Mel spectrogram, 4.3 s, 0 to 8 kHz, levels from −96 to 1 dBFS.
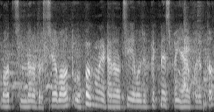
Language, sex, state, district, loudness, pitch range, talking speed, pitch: Odia, male, Odisha, Malkangiri, -18 LUFS, 150-170 Hz, 180 wpm, 160 Hz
